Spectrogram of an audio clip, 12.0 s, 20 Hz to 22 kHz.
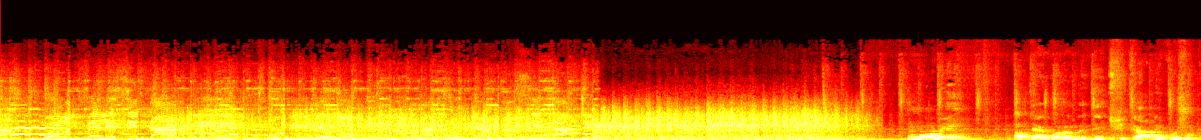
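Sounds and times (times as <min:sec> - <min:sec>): loud dense rattling noise: 0:00.0 - 0:11.4.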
